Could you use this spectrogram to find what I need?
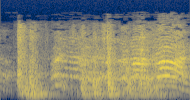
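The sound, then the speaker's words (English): A jail door is battered by a mob with heavy, booming blows, about three irregular thuds, while the angry crowd shouts and yells loudly over the pounding. “Hey, Sheriff, that door's getting away.”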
